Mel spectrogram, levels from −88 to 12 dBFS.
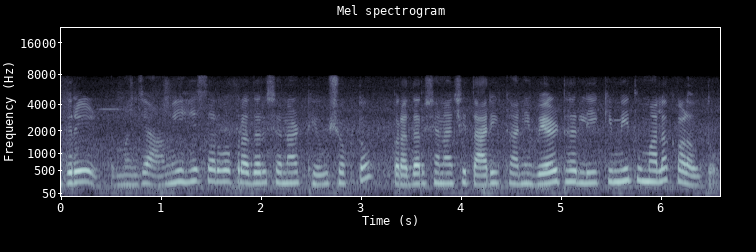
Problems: constant background noise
